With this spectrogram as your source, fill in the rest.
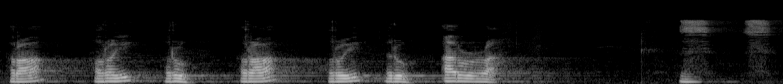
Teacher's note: রা হরফটি উচ্চারিত হয় জিহ্বার সামনের অংশের পিঠ এবং সোজা উপরের তালুর শক্ত অংশ চুইয়ে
